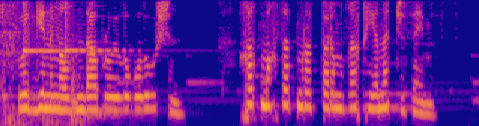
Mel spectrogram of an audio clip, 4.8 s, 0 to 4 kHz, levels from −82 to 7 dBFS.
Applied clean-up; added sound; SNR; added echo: classical method spectral subtraction.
